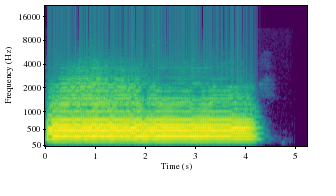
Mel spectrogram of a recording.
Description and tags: One-shot from Versilian Studios Chamber Orchestra 2: Community Edition sampling project.
Instrument family: Brass
Instrument: F Horn
Articulation: sustain
Note: D#2
Midi note: 39
Midi velocity (center): 42063
Microphone: 2x Rode NT1-A spaced pair, 1 AT Pro 37 overhead, 1 sE2200aII close
Performer: M. Oprean
single-note, midi-note-39, brass, multisample, dsharp2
